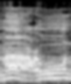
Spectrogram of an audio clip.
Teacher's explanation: মধ্যে আরজি তিন আলিফ টান দিয়ে ওয়াকফ করতে হবে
